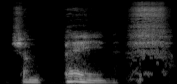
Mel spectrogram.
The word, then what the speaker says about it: Champaign: university of illinois urbana champaign uh if i hope i'm pronouncing that correctly uh champagne yeah i think you've got that yeah that's different spelling though oh okay it's the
